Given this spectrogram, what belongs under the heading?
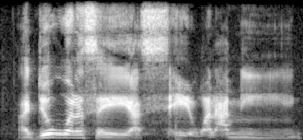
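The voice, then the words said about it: Cartoon sailor character voice impression. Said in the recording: “that was my crappy impersonation of Popeye”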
